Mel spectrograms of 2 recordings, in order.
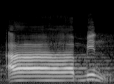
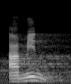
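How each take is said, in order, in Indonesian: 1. Hanya vokal pertama yang panjang. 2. Kedua vokal pendek. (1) "Ada yang A-nya dipanjangkan" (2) "Contoh amin berarti artinya apa? Aman"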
